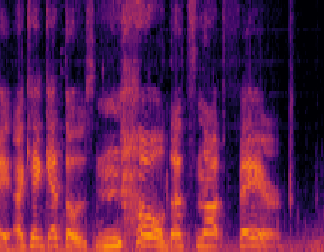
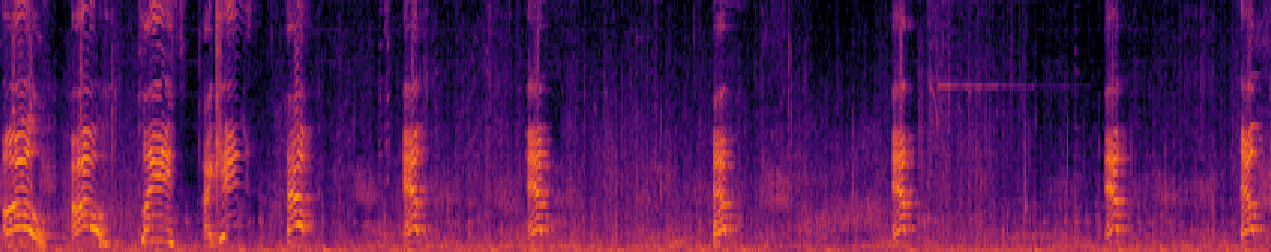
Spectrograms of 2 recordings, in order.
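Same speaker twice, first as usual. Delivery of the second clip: high panicked plea; 11 semitones higher than usual. Real, not acted. Gamer overwhelmed by enemies, high panicked pleading.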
